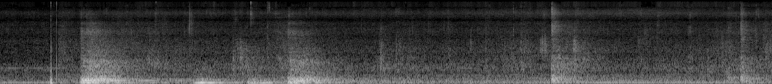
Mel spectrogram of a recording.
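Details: 2005 Jeep Grand Cherokee WK turning right: deep, irregular front-end clunks and thuds. They appeared after a road trip, following recent new struts, control arms, sway bar links and bushings, rack and pinion, and front diff bushing. Cause suspected, not confirmed.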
